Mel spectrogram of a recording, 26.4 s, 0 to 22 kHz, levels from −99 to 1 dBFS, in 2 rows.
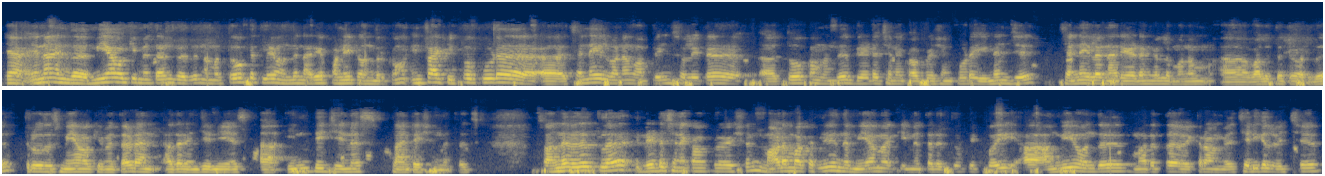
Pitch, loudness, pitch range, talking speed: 145 Hz, -17 LUFS, 130-160 Hz, 130 wpm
